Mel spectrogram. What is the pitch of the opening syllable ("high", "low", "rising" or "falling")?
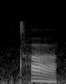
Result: falling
